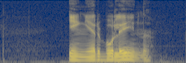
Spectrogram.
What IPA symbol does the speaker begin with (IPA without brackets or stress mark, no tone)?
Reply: ɪ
